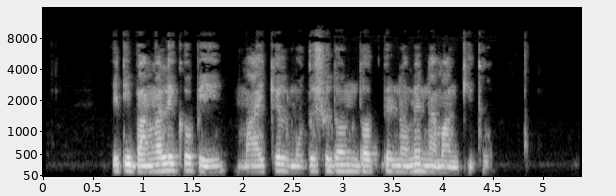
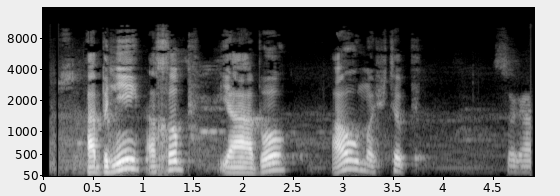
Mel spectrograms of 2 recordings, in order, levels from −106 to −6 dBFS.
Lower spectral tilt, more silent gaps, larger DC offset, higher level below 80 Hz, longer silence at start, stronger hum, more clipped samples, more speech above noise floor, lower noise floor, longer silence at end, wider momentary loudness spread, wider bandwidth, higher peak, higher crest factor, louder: about the same, -6 dB/octave vs -6.5 dB/octave; neither; neither; about the same, -72 dBFS vs -70 dBFS; first, 0.7 s vs 0.35 s; neither; neither; first, 56 dB vs 42 dB; first, -81 dBFS vs -62 dBFS; first, 0.9 s vs 0 s; second, 10 LU vs 14 LU; about the same, 9.4 kHz vs 9.4 kHz; second, -6 dBFS vs -2 dBFS; about the same, 20 dB vs 20 dB; second, -26 LUFS vs -20 LUFS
